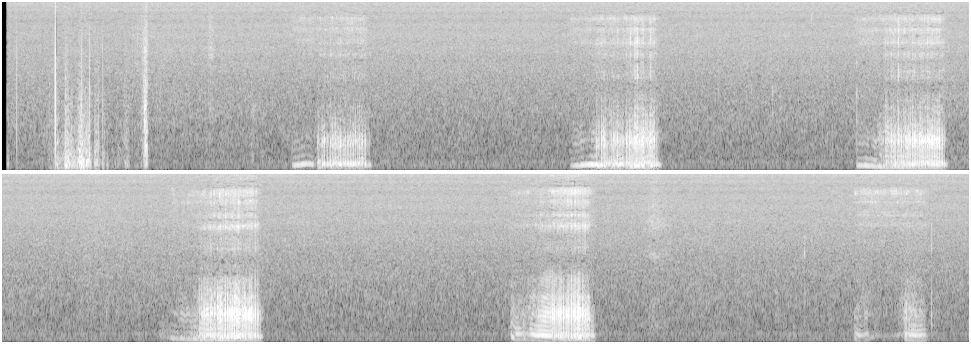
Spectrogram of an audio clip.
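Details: Ziggie, a Boston Terrier, snoring at nap time: rough, rasping snores roughly every three seconds, each a buzzy burst with a low hum, plus a few softer clicks and snuffles at the start.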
